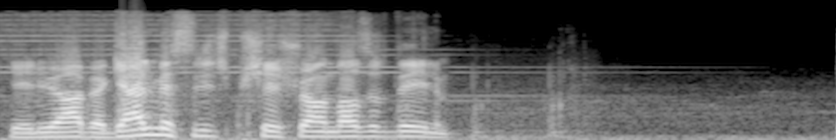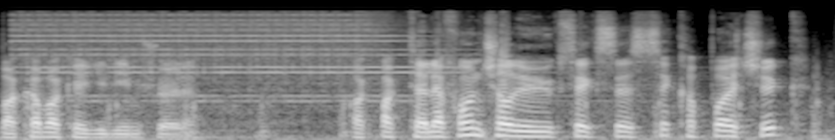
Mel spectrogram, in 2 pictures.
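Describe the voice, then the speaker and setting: A young man giving chatty horror game commentary, talking to his viewers, jumping from low mutters to startled shouts. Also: brisk, pauses often, slight background noise. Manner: chatty, addresses viewers directly. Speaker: gaming YouTuber.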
